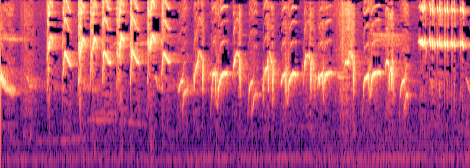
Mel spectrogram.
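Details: Flowerpecker singing vigorously to provoke rivals: a rapid rhythmic chain of high chirps and downward-curving whistled notes, about four per second, closing with a thin, sustained very high whistle.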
